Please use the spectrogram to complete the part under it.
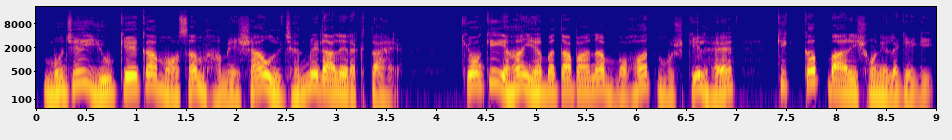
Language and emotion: Hindi, surprised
